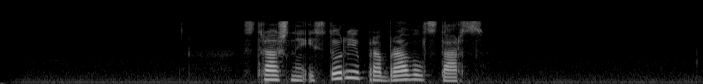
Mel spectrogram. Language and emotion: Russian, neutral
